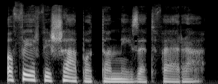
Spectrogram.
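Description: Audiobook narration, calm, measured, dry close recording. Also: medium pitch, dry recording.

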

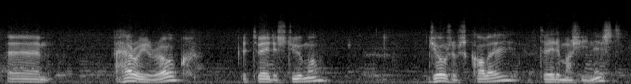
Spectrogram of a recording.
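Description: In a Dutch radio play, a man acts a polite, talkative French journalist in the tropical West Indies who peppers his talk with words. His mid-range, fairly bright voice has lively intonation and takes things slowly, with a grave, informative mood, on a rough recording.

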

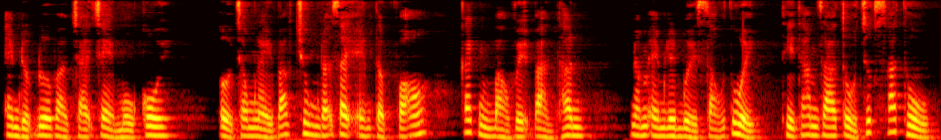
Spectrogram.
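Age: young adult woman. Figure: a woman voicing a loving, tearful young wife. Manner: emotional, pleading. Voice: mellow. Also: fairly low pitch, a little fast, slightly rough. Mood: tender.

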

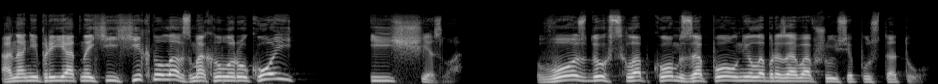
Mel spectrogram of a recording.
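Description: A man reading a novel aloud as narrator, measured and expressive. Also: fairly high pitch, clean tone, no room sound, studio quality. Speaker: audiobook narrator. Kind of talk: scripted narration.

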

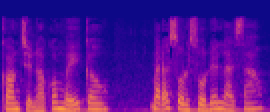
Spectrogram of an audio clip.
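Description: A woman's voice: medium pitch, fast, dark tone, close to an everyday voice. A woman voicing a jealous, spoiled young daughter who talks in a whiny, spiteful way.

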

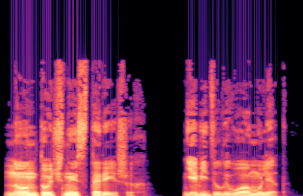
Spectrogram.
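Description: A greedy young headman who mutters and then explodes in anger, as a male narrator plays him. A low voice with wide swings, close and dry. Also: animated, fairly quick, dry recording. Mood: sullen. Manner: sulky and explosive. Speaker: village headman.

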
